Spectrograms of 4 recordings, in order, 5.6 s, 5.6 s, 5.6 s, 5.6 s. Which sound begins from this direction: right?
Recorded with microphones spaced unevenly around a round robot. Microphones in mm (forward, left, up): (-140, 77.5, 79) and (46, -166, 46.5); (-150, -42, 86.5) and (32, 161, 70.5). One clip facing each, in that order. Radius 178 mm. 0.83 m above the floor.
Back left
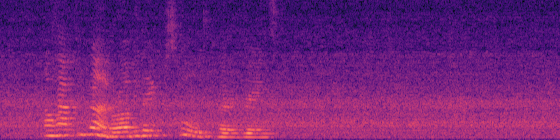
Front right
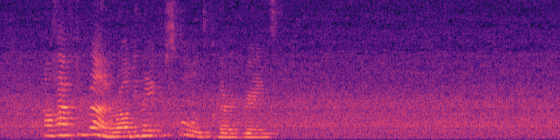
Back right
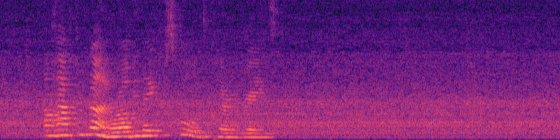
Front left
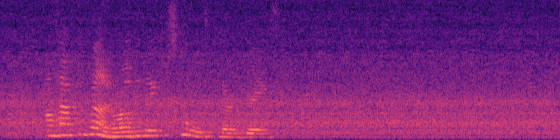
A woman speaking, at 0.4 s.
